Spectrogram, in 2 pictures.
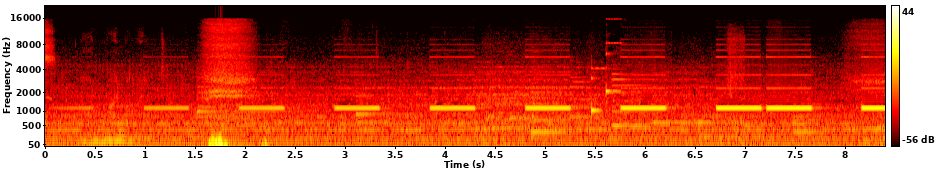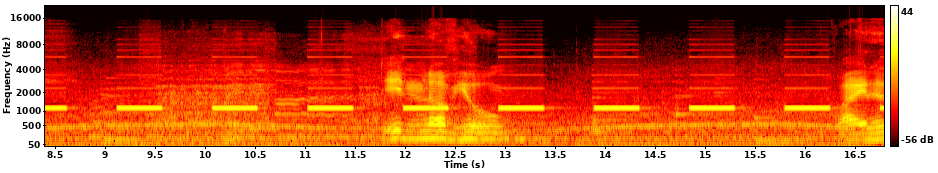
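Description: A forklift's reversing alarm beeps at a steady pace.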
